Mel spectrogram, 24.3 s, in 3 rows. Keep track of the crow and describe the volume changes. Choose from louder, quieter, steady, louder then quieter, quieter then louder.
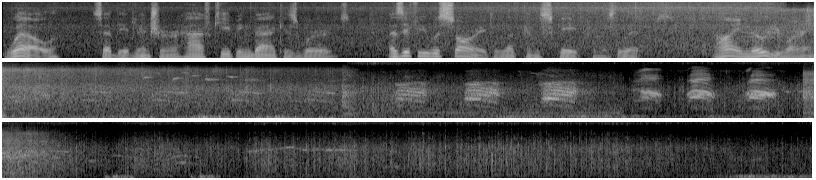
louder.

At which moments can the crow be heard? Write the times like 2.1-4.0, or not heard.
7.5-16.9.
